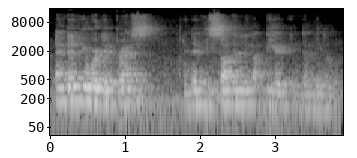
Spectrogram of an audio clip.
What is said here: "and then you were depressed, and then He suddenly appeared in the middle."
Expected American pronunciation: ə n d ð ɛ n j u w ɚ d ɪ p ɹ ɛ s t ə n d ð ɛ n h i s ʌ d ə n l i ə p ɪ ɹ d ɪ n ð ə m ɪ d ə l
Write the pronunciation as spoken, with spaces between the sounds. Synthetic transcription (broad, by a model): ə n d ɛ n j u w ɚ d ɪ p ɹ ɛ s t ə n d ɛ n h i s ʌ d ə n l i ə p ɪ ɹ d ɪ n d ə m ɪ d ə l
